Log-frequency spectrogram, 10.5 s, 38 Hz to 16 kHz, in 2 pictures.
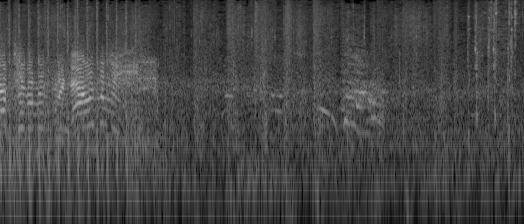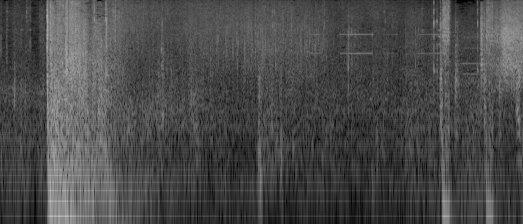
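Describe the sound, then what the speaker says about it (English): A grenade blast in Battlefield 4 on the Operation Locker map: one loud, sudden boom midway through, with battlefield noise and voices before and scattered clatter after. "Throwing grenade!"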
